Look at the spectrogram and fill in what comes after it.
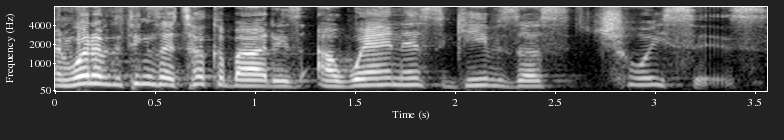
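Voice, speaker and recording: An animated woman with a Nigerian accent, fairly high in pitch, at a moderate pace. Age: 50s. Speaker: physician and medical professor, keynote speaker. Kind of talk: conference keynote talk. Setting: stage with audience.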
